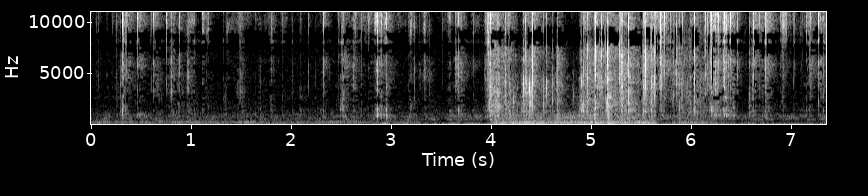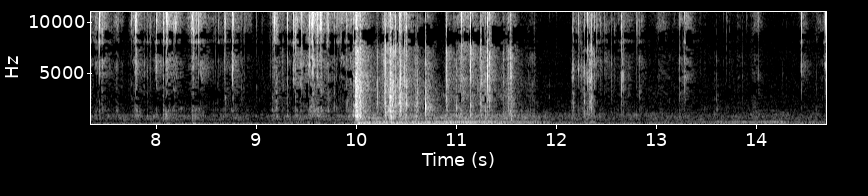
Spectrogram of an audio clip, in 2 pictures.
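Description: Plastic sleeves around bundles of banknotes crinkling and rustling as the bundles are picked up and flipped by hand, with scattered small clicks and two louder spells of rustling, about four seconds in and again about ten seconds in.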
